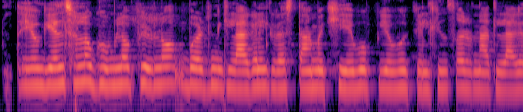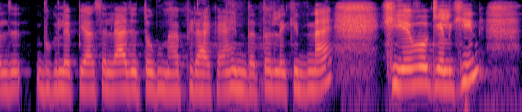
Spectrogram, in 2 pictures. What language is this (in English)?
Maithili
